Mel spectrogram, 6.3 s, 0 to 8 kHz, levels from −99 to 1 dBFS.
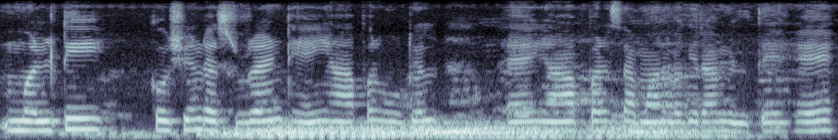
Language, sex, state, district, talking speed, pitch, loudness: Hindi, male, Rajasthan, Jaipur, 135 wpm, 205 Hz, -14 LUFS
